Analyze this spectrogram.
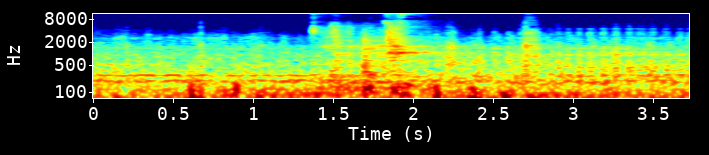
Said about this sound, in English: The door at the end of the hall is opening. A red mist is beginning to lick out of its open corners.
